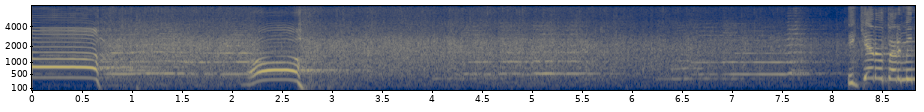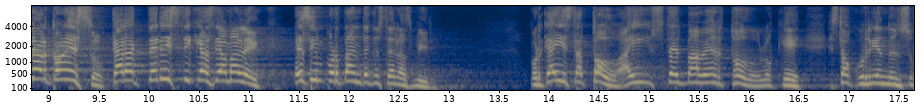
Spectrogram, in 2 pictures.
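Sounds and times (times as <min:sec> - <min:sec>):
audience applauding loudly: 0:00.0 - 0:09.5
speech: 0:08.2 - 0:13.0, 0:13.8 - 0:17.6.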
